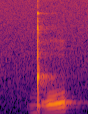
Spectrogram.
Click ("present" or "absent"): present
